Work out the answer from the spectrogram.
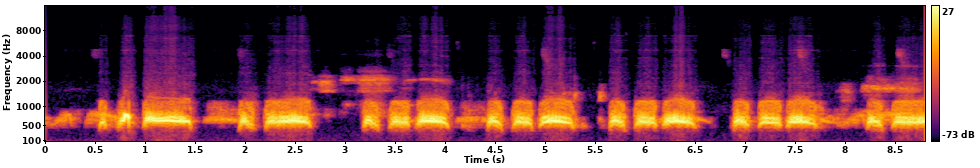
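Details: Decoy spotted dove giving a rapid, continuous 'thúc gù' cooing sequence to attract wild doves. Low hollow notes come in tight phrases, each short pair ending in a longer held coo, repeated about every second, with faint high chirps behind.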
